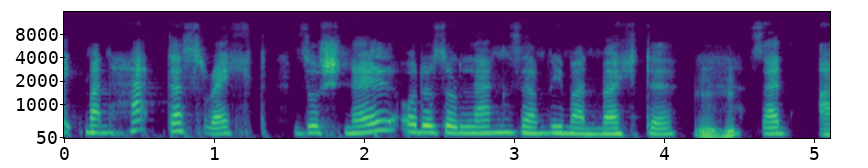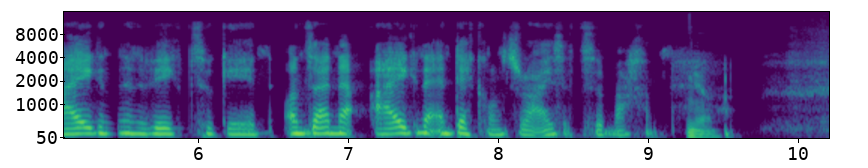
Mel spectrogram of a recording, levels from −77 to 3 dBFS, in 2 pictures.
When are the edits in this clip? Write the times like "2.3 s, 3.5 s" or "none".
1.5 s, 6.5 s, 9.1 s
